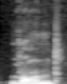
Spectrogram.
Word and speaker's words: vendent: You thought about how it's written, which is good, but Ils nous vendent la voiture lundi.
